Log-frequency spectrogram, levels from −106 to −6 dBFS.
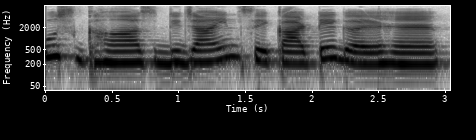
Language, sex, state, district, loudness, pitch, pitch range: Hindi, female, Jharkhand, Deoghar, -11 LUFS, 225 Hz, 210-260 Hz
